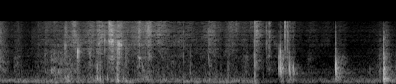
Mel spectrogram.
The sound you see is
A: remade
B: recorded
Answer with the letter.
A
